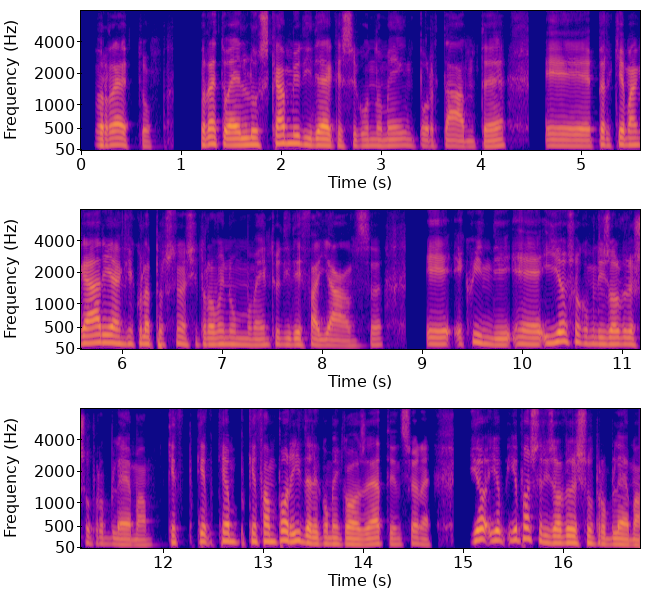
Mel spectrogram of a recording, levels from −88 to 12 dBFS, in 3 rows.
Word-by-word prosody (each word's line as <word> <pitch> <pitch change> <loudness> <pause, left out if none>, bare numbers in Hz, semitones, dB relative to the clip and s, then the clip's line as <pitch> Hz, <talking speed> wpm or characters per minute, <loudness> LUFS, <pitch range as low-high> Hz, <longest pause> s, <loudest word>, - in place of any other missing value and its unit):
Corretto, 130 -5 0 0.4
corretto, 155 -1 +3
è 135 - +8
lo 145 +1 +3
scambio 175 +3 +2
di 150 - -3
idee 135 -2 +5
che 125 +1 -7
secondo 125 +2 -6
me 125 +1 -3
è - - -2
importante, 120 -1 -4 0.3
ehm, 120 -1 -1
perché 145 +2 -1
magari 155 +4 +4
anche 145 -3 +2
quella 145 +1 0
persona 135 +2 -5
si 130 - -12
trova 130 +1 -1
in 135 - -3
un 130 -1 -4
momento 120 +1 -5
di 130 -1 -7
défaillance, 115 -2 -3 0.4
e 140 0 -1
e 135 - -7
quindi, 135 -6 -2
ehm, 135 0 0
io 175 +6 +4
so 180 0 -4
come 145 -2 -6
risolvere 140 0 0
il 130 - -3
suo 145 - -8
problema, 110 -5 -3
che 150 - -3
f - - -14
che 170 -2 0
che 175 -3 +2
che 170 - -1
fa 175 - +2
un 165 -1 +2
po' 195 +2 +5
ridere 160 -8 +3
come 125 -1 -2
cosa, 115 -1 +2
ehm, - - +4
attenzione 115 -1 -4 0.4
io 210 +2 +7
io 195 +2 +2
io 205 - 0
posso 215 -5 0
risolvere 145 -1 +4
il 135 - -2
suo 140 - -1
problema, 115 -5 0
130 Hz, 205 wpm, -23 LUFS, 120-145 Hz, 0.4 s, è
